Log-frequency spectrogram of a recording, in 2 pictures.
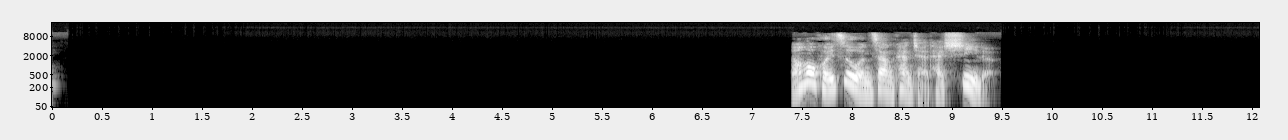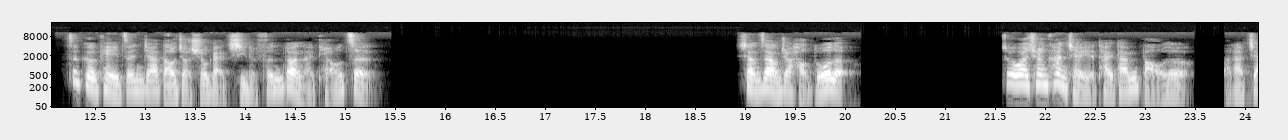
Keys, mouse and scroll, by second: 1.1 click, 1.9 click, 3.8 click, 4.8 click, 7.4 middle click, 8.0-9.2 scroll up 3, 9.9 click, 11.0-11.6 scroll down 8, 12.7 click, 16.0-18.8 drag, 20.0-20.5 middle drag, 20.5 scroll down 4, 21.0-21.3 middle drag, 22.2-22.7 middle drag, 22.7 scroll up 4, 23.4 click.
